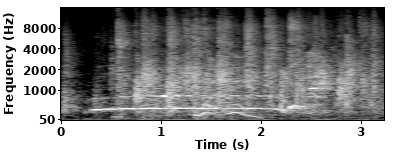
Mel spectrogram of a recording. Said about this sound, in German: Bisschen Applaus bitte. Kommt, Leute.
